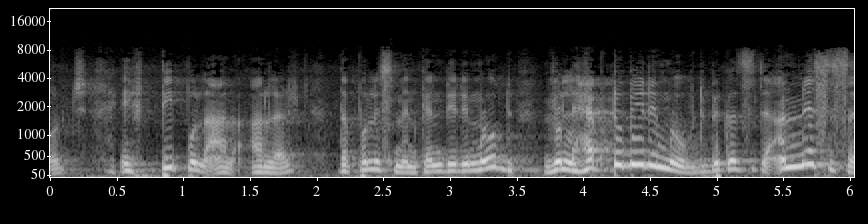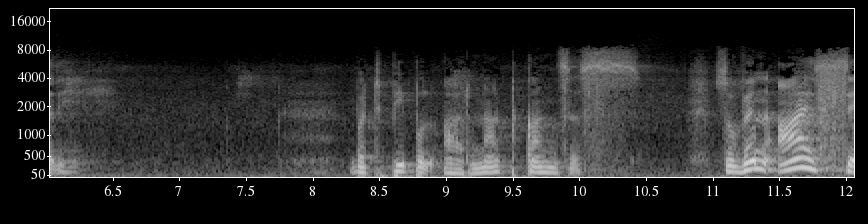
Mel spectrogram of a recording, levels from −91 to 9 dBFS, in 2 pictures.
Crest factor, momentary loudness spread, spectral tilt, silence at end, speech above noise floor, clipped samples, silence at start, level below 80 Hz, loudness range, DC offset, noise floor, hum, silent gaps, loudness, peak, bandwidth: 16 dB; 14 LU; -7 dB/octave; 0 s; 35 dB; under 0.1%; 0 s; -40 dBFS; 10 LU; under 0.1%; -53 dBFS; none; none; -18 LUFS; -2 dBFS; 8.2 kHz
